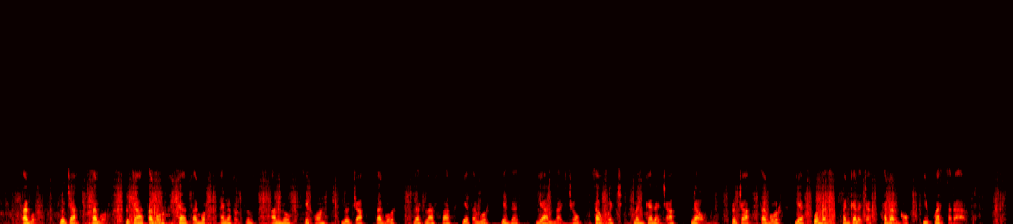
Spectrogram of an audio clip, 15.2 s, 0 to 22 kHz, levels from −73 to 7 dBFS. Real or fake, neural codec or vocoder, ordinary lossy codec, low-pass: real; none; MP3, 48 kbps; 5.4 kHz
